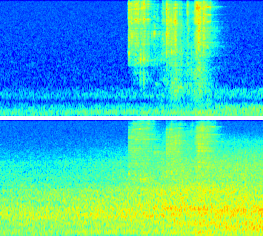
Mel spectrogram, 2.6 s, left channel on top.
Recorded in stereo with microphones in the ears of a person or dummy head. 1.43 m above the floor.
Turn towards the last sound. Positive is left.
turn(degrees=30)  # may be behind; listen again after turning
